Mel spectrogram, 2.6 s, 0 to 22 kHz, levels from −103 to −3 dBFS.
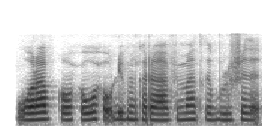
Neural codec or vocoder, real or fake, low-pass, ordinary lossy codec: none; real; 7.2 kHz; none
